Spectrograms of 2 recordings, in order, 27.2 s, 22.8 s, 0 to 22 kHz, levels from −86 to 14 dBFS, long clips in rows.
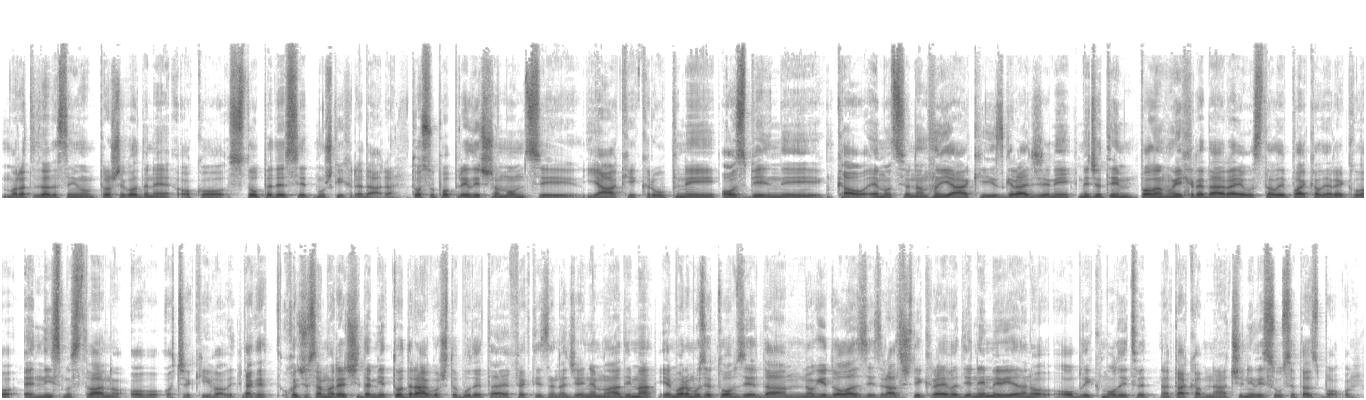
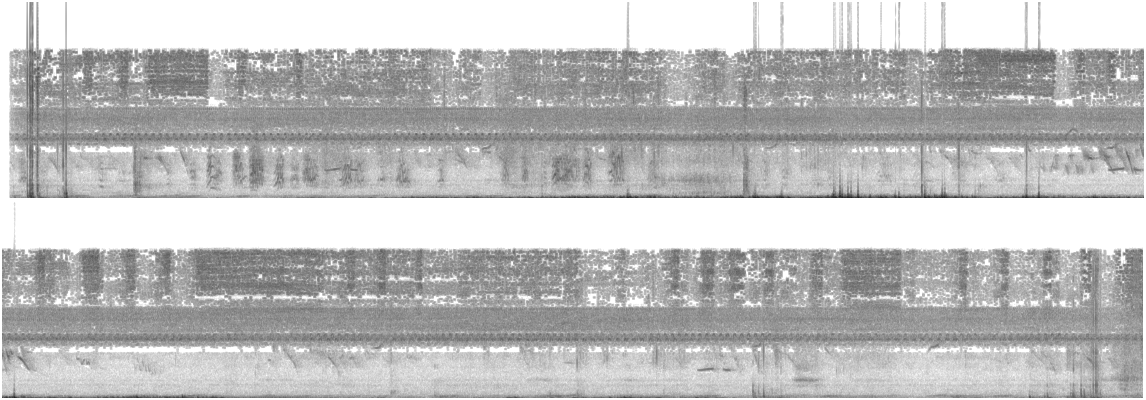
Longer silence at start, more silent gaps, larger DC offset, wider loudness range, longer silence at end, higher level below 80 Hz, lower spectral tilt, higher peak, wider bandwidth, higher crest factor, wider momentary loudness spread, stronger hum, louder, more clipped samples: about the same, 0 s vs 0.1 s; neither; neither; second, 3 LU vs 9 LU; about the same, 0.05 s vs 0 s; second, -46 dBFS vs -20 dBFS; about the same, -4.5 dB/octave vs -4.5 dB/octave; about the same, 0 dBFS vs 0 dBFS; about the same, 17.5 kHz vs 17 kHz; about the same, 20 dB vs 16 dB; about the same, 8 LU vs 10 LU; neither; second, -21 LUFS vs -17 LUFS; second, under 0.1% vs 0.4%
